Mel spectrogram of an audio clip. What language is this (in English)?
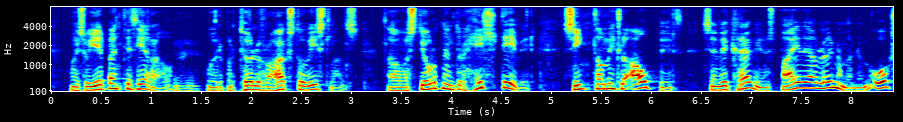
Icelandic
